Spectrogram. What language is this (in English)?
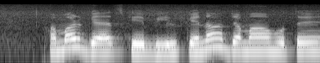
Maithili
